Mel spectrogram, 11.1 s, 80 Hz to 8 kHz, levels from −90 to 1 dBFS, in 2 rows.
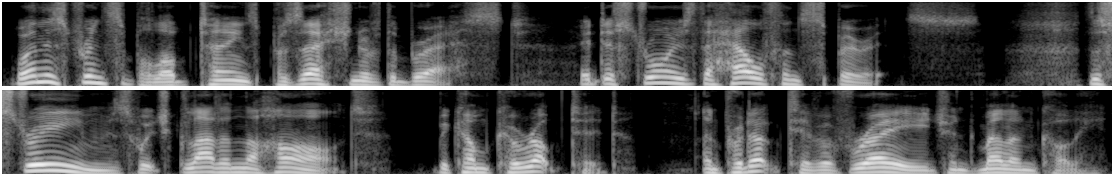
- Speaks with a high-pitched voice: No, medium, 145 Hz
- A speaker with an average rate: Yes, average, 150 wpm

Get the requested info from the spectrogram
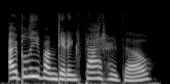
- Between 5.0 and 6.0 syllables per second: No, 7.1 syllables/s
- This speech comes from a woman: Yes, female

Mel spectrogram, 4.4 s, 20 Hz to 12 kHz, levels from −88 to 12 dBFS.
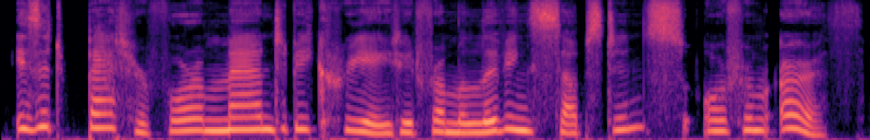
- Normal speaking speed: No, fast, 220 wpm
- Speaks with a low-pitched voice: No, very high, 260 Hz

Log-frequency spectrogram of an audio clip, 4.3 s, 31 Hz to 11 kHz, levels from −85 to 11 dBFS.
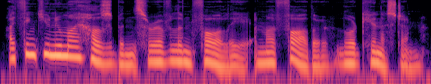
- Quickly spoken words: No, average, 195 wpm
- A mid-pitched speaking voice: Yes, medium, 145 Hz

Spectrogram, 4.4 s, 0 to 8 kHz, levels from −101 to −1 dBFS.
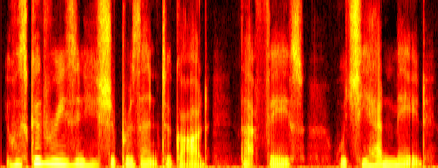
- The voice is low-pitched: No, high, 205 Hz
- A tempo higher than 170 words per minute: Yes, fast, 205 wpm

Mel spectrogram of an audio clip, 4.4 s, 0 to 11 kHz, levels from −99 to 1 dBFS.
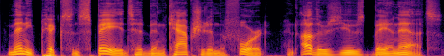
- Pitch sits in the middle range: No, low, 105 Hz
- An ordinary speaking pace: Yes, average, 190 wpm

